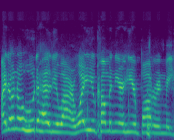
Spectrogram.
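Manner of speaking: put-on strong Irish accent. Retelling what a woman's grandfather said to her; thick Irish accent. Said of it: "her grandfather it has a thick Irish accent".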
